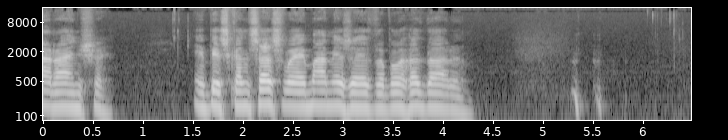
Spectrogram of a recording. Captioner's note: laughing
